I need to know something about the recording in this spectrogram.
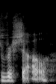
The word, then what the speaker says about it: Rachel: So she's French, so which is why I'm pronouncing her name Relle. It's spelled R A C H E L.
